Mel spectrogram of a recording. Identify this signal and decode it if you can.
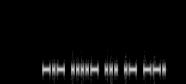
Morse code, heard as a keyed tone, about 50 wpm, 700 Hz. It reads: K4SAG
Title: USA Call Signs - 5 Characters - 50wpm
